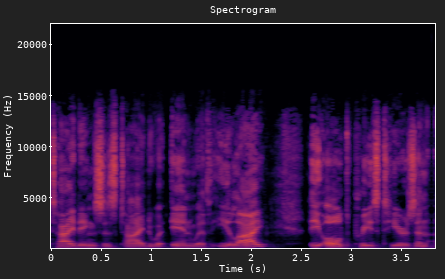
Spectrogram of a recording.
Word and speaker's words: Eli: Events that happen to Eli that also happen to, it's actually Eli, that's how it's pronounced in Hebrew.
